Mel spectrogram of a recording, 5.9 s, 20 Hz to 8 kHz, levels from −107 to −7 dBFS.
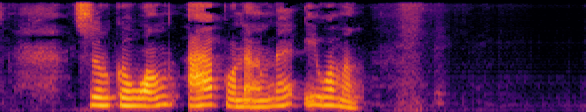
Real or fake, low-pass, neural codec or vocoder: fake; 7.2 kHz; codec, 16 kHz in and 24 kHz out, 1.1 kbps, FireRedTTS-2 codec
